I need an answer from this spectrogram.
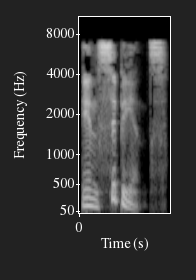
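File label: "insipience", British English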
